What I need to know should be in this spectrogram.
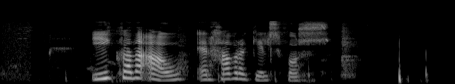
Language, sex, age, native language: Icelandic, female, 40-49, Icelandic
